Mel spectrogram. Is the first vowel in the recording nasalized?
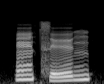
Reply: yes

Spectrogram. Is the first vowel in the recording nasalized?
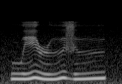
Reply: no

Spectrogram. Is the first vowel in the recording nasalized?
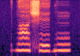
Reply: yes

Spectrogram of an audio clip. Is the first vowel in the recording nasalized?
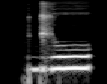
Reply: no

